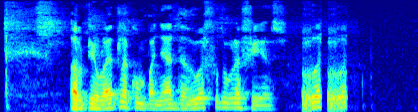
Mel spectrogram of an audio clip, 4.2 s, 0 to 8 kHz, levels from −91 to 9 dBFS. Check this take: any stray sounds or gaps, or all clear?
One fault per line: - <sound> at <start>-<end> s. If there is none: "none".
- laugh at 3.0-3.5 s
